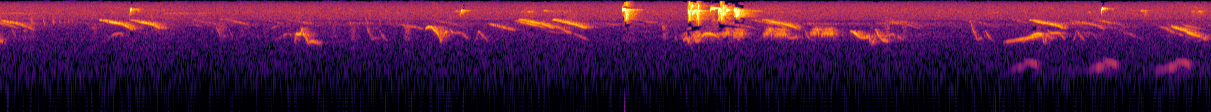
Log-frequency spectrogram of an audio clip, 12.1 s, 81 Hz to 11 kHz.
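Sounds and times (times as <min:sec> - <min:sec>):
cattle tyrant Machetornis rixosa rixosa calling: 0:02.3 - 0:09.1, 0:09.8 - 0:12.1.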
